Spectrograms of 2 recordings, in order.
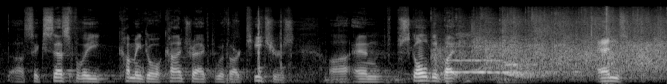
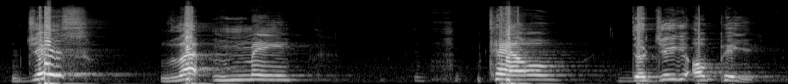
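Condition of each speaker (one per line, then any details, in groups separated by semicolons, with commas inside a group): No condition
Cerebral palsy; with intellectual disability; past speech therapy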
